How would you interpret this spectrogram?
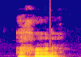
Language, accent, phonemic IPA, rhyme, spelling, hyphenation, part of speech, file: English, Southern England, /əˈhɑːnə/, -ɑːnə, ohana, oha‧na, noun, LL-Q1860 (eng)-ohana.wav
- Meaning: An extended Hawaiian family unit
